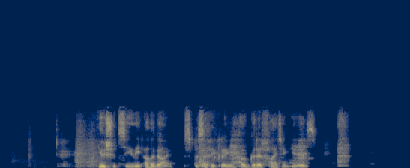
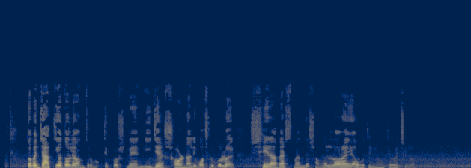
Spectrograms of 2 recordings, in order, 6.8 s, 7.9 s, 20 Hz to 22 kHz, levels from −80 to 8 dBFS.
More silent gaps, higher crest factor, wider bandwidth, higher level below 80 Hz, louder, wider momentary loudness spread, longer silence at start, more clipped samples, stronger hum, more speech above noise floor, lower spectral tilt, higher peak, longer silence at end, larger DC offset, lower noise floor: neither; about the same, 20 dB vs 24 dB; second, 8.4 kHz vs 11 kHz; first, -64 dBFS vs -74 dBFS; first, -21 LUFS vs -25 LUFS; second, 18 LU vs 21 LU; first, 1 s vs 0.45 s; neither; neither; first, 63 dB vs 27 dB; second, -3.5 dB/octave vs -6 dB/octave; about the same, -4 dBFS vs -2 dBFS; about the same, 1.05 s vs 0.95 s; neither; first, -84 dBFS vs -53 dBFS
